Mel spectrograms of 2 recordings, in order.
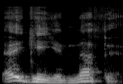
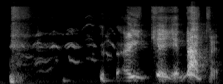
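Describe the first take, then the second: First: Said in the usual way. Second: High, slow mocking sing-song. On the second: Mocking a stingy man by refusing a woman gifts, in a high sing-song. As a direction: stretch it out in a high teasing voice.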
